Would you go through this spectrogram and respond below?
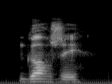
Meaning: to gorge oneself (eat greedily)
- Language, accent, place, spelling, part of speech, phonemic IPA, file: French, France, Lyon, gorger, verb, /ɡɔʁ.ʒe/, LL-Q150 (fra)-gorger.wav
